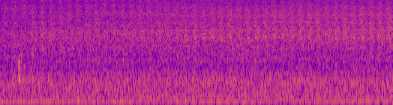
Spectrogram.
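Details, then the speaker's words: Gas furnace, fans reported making lots of noise: after the exhaust fan motor runs quietly, the blower kicks in with a steady low hum under a loud even rush of air; technician suspects the bottom blower fan motor, unconfirmed. "but it's probably the blower fan motor on the bottom that's a problem."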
